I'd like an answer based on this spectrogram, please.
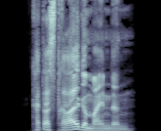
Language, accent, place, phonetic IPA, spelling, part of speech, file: German, Germany, Berlin, [kataˈstʁaːlɡəˌmaɪ̯ndn̩], Katastralgemeinden, noun, De-Katastralgemeinden.ogg
- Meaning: plural of Katastralgemeinde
